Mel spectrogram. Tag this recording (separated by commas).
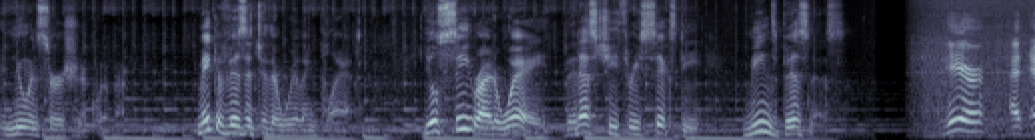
Speech, Music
